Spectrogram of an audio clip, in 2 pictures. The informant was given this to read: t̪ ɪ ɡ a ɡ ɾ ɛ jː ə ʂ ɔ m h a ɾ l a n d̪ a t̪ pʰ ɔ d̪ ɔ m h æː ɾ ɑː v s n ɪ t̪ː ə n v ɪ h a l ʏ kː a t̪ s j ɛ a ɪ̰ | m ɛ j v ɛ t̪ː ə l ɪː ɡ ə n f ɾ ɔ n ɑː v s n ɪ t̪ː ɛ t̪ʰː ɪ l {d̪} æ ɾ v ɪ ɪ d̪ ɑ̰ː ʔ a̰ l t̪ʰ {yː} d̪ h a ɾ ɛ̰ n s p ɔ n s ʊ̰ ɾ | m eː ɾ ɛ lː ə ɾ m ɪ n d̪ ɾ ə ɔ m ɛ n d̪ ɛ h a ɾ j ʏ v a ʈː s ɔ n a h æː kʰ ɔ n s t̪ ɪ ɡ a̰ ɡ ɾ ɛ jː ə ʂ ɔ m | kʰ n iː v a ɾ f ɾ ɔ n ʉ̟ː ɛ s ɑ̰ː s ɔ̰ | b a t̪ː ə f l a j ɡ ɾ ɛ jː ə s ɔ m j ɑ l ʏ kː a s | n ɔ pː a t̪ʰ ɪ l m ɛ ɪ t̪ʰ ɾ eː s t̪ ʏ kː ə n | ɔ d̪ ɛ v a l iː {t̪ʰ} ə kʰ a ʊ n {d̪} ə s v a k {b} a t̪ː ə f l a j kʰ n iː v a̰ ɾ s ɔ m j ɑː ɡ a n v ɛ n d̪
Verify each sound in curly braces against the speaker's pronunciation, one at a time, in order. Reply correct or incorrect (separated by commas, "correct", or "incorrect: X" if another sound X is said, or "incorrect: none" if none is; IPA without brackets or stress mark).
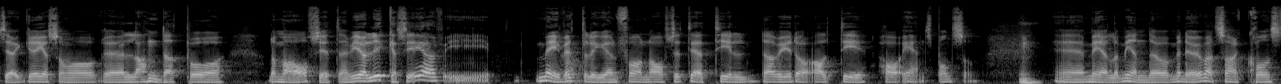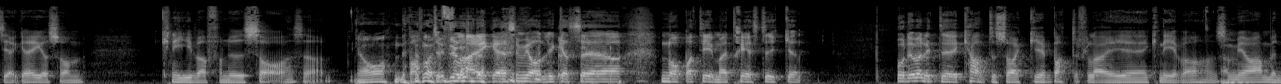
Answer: correct, incorrect: iː, incorrect: t̪, incorrect: t̪, correct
